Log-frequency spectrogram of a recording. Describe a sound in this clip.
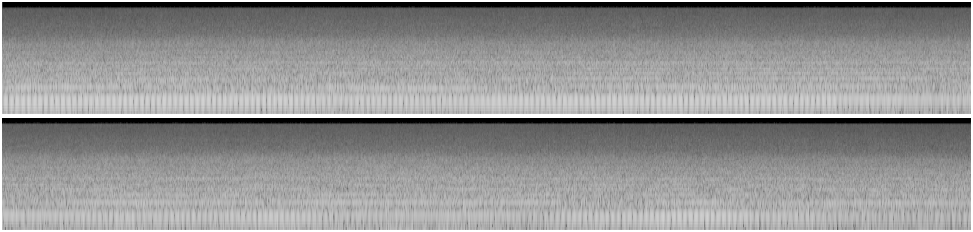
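Twin propeller engines drone steadily as an airplane flies.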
